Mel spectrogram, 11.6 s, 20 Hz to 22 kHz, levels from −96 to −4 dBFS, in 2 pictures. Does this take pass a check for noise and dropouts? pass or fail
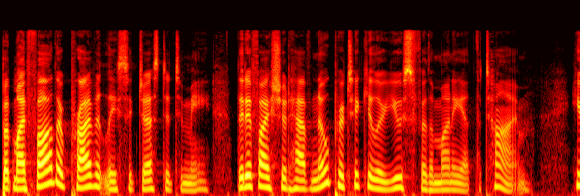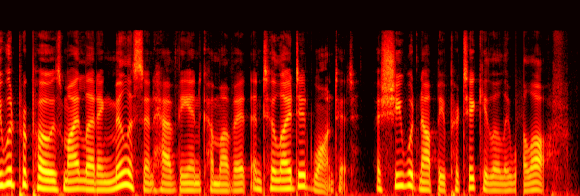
fail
